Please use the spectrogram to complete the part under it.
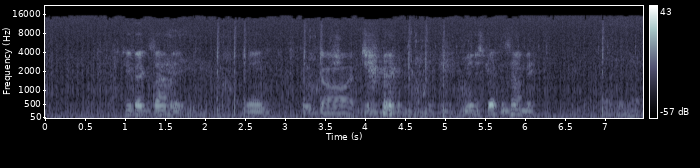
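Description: A zombie groans in a low, rasping voice.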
